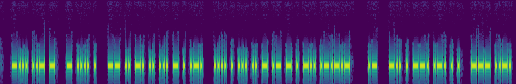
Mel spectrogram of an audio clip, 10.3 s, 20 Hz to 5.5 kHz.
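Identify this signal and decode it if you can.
Morse code, heard as a keyed tone, about 34 wpm, 600 Hz. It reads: BUT THE MINISTER HESITATED. A DEGREE OF
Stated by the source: Morse practice at 35 wpm from CW med Gnister, sending Ken Follett's novel Never in English.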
